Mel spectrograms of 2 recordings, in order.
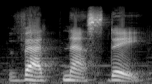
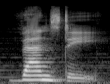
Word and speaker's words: Wednesday: Next word is Wednesday. It's not Wednesday, but it's Wednesday.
